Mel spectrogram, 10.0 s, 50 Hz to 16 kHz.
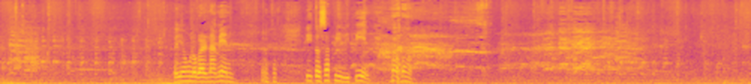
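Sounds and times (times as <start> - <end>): low rumble of street noise: 0.0 - 10.0
rooster crowing: 3.0 - 8.7.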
